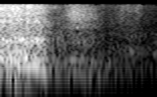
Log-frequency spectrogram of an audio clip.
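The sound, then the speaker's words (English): A loud, breathy nose-blowing sound lasting about a third of a second, a rough noisy blast into a tissue that drops off into a faint rustling tail. No one speaks. “Now, if I need to sneeze or I've got to blow my nose, what do I do? Well, I'm going to take a clean tissue and those are sound effects.”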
